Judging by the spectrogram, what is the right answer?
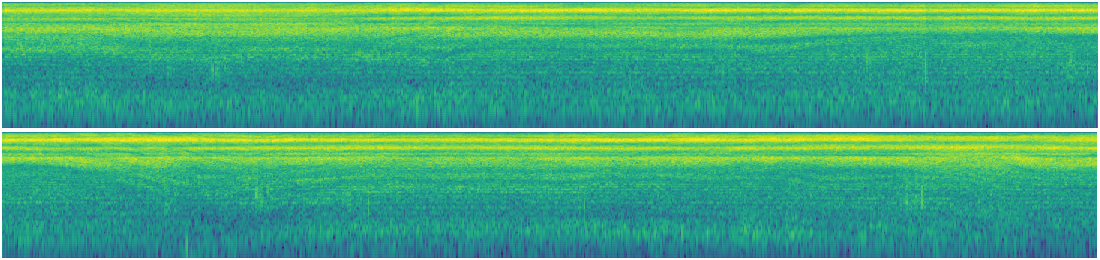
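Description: Propane weed-burner torch burning with a steady hiss of gas and flame, its tone wavering slowly.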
